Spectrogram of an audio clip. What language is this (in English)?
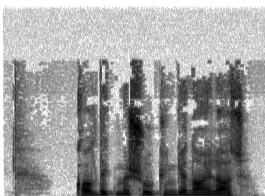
Uzbek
